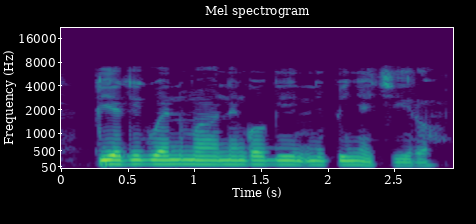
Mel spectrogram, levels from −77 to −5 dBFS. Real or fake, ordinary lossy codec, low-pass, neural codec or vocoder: real; none; 7.2 kHz; none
